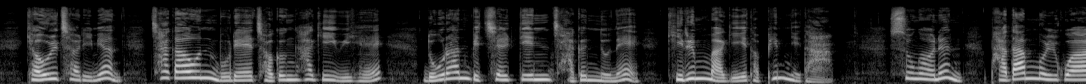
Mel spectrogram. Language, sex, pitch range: Korean, female, 190-260 Hz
